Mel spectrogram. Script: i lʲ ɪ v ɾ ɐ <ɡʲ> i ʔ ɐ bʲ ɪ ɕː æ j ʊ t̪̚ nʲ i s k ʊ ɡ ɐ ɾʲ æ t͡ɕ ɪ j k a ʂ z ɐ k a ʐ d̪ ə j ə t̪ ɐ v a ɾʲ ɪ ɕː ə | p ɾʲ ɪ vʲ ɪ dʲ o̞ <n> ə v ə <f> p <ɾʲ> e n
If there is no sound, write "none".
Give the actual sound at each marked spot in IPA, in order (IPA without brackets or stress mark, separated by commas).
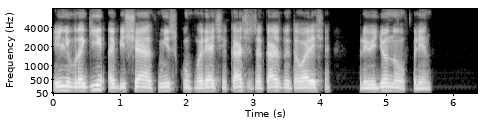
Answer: ɡʲ, nː, f, lʲ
